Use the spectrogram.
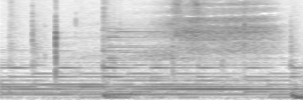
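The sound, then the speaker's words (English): A deep breath drawn in through the nose gives a soft, airy hiss lasting a couple of seconds over a faint steady hum. “Let's close out this practice with three deep breaths. Inhaling through the nose,”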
